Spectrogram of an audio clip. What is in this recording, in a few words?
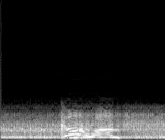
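English player killed enemy mood high; War Thunder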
